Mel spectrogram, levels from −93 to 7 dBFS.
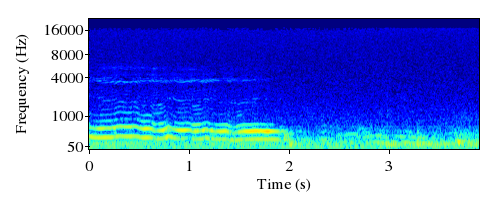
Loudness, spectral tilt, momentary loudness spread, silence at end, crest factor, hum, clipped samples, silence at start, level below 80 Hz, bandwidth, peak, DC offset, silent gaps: -37 LUFS; -8.5 dB/octave; 16 LU; 0 s; 14 dB; none; under 0.1%; 0 s; -52 dBFS; 17 kHz; -22 dBFS; under 0.1%; none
